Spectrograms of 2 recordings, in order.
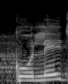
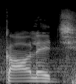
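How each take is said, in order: First: The first vowel is a rounded 'o' sound. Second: The first vowel falls between 'aa' and 'o'. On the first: The speaker calls it wrong. "न कॉलेज है" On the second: The speaker calls it right. "बल्कि ये कॉलेज है"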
